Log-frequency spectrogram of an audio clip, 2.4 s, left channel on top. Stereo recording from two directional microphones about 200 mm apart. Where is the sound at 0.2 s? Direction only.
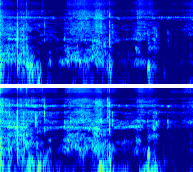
55° right (ahead or behind).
